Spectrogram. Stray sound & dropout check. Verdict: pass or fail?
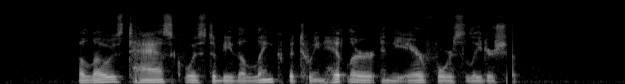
fail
